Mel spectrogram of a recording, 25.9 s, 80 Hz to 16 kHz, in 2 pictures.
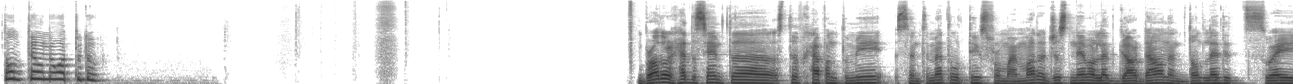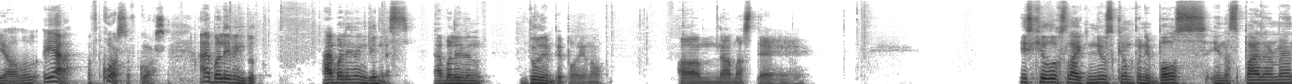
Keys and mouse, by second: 1.9-25.8 alt+shift+right drag.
